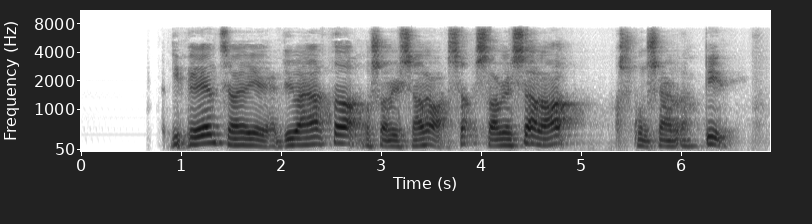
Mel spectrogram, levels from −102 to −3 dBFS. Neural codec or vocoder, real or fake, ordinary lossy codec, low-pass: codec, 16 kHz, 1 kbps, FunCodec, trained on Chinese and English, 50 frames a second; fake; AAC, 64 kbps; 7.2 kHz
